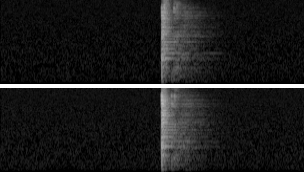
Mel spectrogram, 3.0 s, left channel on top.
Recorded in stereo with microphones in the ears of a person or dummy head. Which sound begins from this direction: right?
A snare drum, at 1.6 s.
